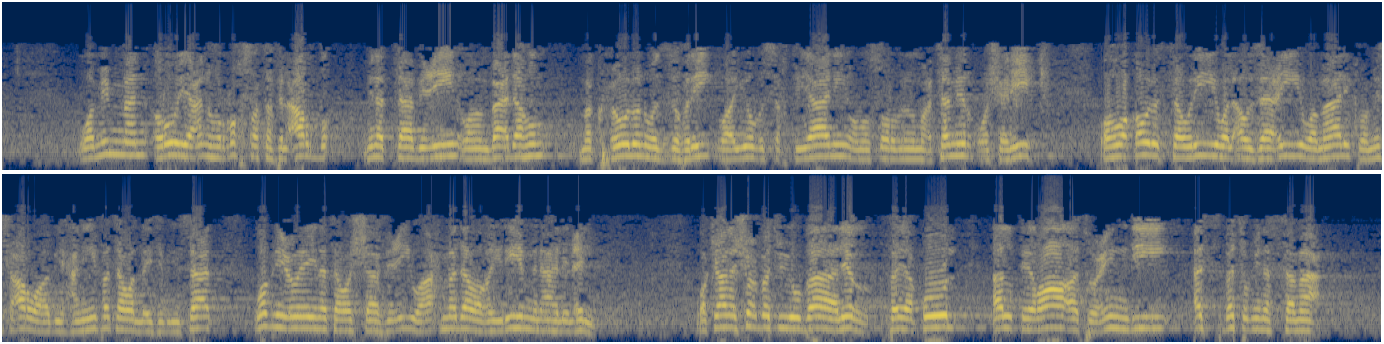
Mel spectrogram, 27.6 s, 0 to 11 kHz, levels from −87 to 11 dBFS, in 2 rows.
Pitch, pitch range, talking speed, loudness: 180 Hz, 160-190 Hz, 100 wpm, -11 LUFS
